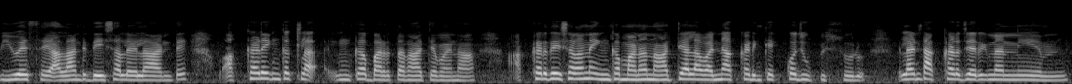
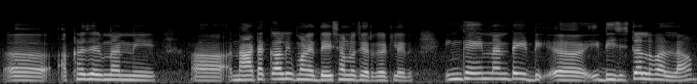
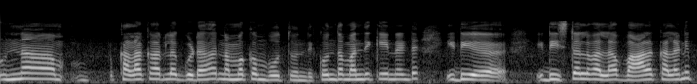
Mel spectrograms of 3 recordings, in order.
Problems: constant background noise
